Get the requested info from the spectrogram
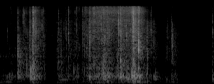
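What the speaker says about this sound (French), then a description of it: "on va commencer par enlever le papier" Paper wrapping crinkles and tears as it is peeled off a Lego Ninjago book, close and fairly loud, a run of rustling bursts that ends in near silence.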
